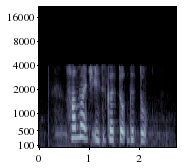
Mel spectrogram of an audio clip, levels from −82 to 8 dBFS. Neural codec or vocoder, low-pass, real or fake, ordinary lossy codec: codec, 44.1 kHz, 7.8 kbps, DAC; 7.2 kHz; fake; AAC, 16 kbps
